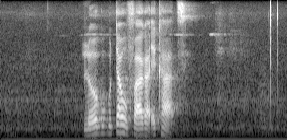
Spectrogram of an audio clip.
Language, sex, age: Swati, male, 23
